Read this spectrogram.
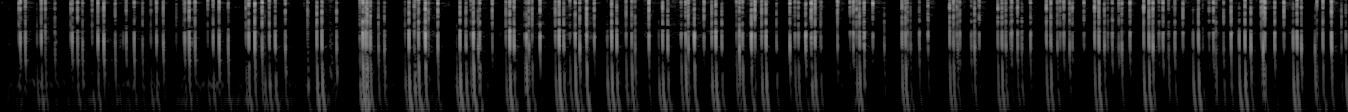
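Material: Glass.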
